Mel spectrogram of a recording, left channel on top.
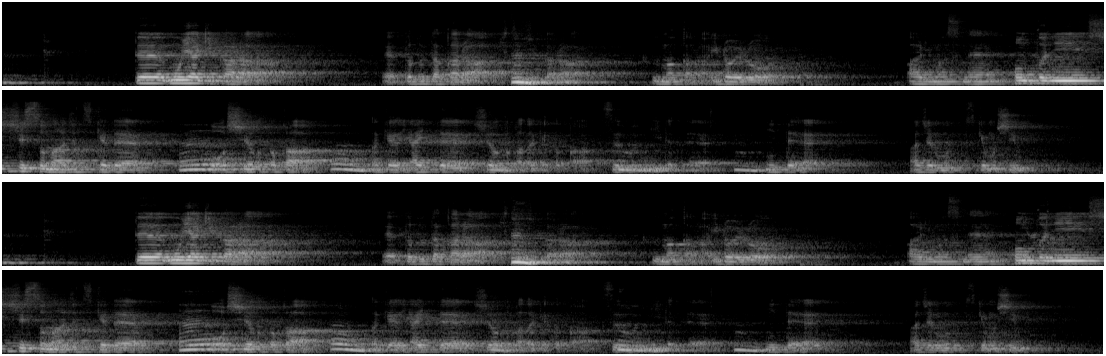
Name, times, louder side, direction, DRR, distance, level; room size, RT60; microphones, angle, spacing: voice 1, 1.3-2.8 3.8-5.9 6.5-7.8 9.1-12.5 13.1-14.2 14.7-18.1 18.7-19.2 20.1-21.3, left 1 dB, 10° left, -1 dB, 0.9 m, -28 dB
voice 2, 12.8-13.6 14.3-14.7 15.9-16.1 17.2-17.6 18.3-18.6, right 1 dB, 65° right, 4 dB, 0.7 m, -26 dB
12.5 x 4.8 x 6.1 m, 2.4 s
head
